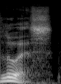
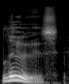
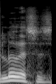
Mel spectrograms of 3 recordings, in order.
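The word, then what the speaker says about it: Lewes: thought it was pronounced luz but no it's pronounced as two syllables like how comedian and actor jerry lewis's last name is pronounced the name derives from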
